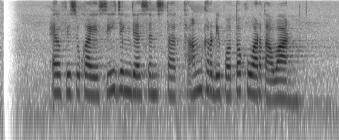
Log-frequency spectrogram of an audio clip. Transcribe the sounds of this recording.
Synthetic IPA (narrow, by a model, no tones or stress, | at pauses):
ʔɛlfisukaesid͡ʒɨŋd͡ʒasənst̪at̪hamkɨrdipɔt̪ɔkuwart̪awan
